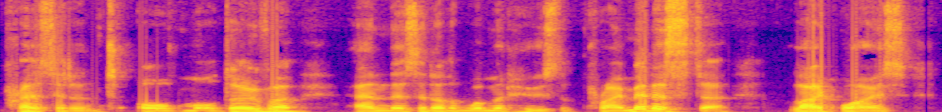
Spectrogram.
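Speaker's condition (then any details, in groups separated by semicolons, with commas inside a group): No condition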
